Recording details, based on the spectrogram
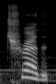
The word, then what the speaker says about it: tread: 那这里的 tread T R E A D，它的 E A 我们是要发 a 的声音。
